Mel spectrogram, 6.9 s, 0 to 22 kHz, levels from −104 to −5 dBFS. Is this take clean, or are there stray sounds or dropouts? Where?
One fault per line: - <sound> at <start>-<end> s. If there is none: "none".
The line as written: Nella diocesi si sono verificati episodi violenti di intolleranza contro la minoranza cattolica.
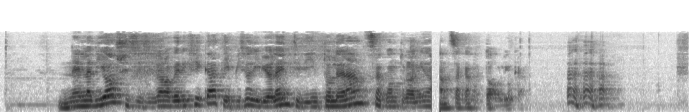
- dropout at 4.3-4.4 s
- laugh at 5.7-6.3 s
